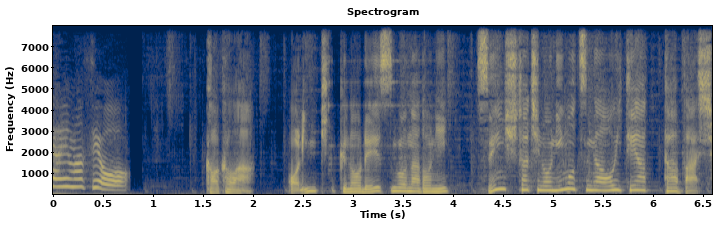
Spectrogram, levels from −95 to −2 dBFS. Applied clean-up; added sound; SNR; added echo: neural separator model SepFormer DNS4.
